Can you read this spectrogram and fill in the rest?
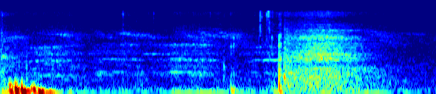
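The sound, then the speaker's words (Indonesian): A rooster crows in a single drawn-out call rising midway through after a brief low thump at the start, with faint farmyard background and no one speaking. “obrolan ini aku bawain pada jam setengah sepuluh pagi yang mana seharusnya ayam-ayam itu udah pada cari makan ya ini apa pada aduh kokok coba”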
